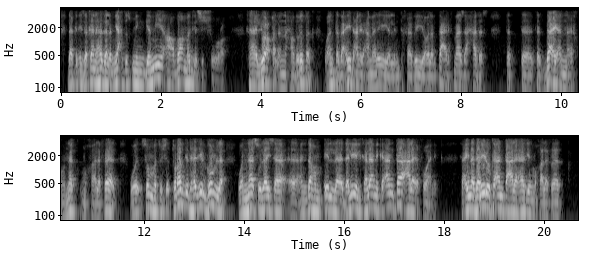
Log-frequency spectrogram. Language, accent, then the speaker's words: Arabic; El Mahalla El Kubra, Gharbia, Egypt; born there; also born or lived in Zagazig / Beni Suef / Yemen; انا مسلم مصري اتولدت في المحلة واحب كل اهل مصر وكل وعشت في الزقازيق وعشت في بني سويف وعشت في اليمن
